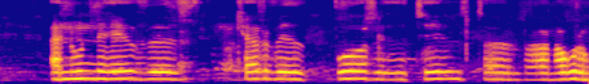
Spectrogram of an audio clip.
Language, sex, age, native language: Icelandic, male, 12, Icelandic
